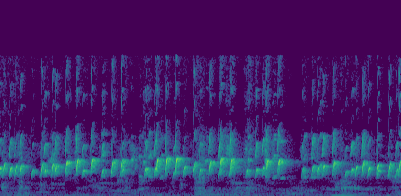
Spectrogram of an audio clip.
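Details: Motivational chatter of a group of European goldfinches, meant to make a lone caged goldfinch sing strongly; rapid, tinkling chirps and twitters overlapping in short excited bursts, near-continuous with one brief gap.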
